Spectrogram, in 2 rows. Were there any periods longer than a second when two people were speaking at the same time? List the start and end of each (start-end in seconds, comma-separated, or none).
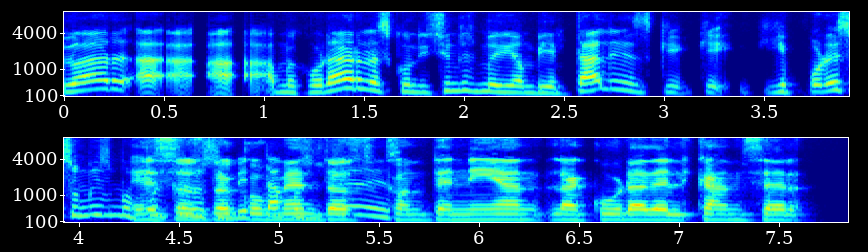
4.2-5.6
